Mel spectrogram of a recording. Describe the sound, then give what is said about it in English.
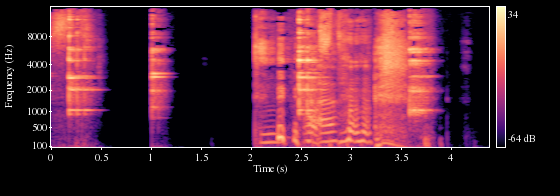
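Two bright glass clinks ring out as glasses of Jever beer meet in a toast in Berlin, the second shorter, followed by voices chattering and laughing. “Everything is cheap, so we get bigger beers. Yeah. Thank you.”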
